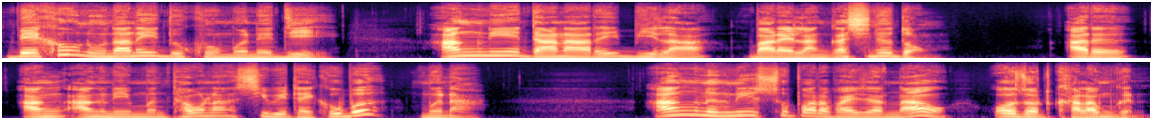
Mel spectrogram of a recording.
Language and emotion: Bodo, angry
